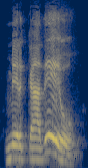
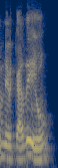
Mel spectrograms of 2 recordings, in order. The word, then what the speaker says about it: mercadeo: Mercadeo, ¿no? Yo puedo dividir esta palabra mercadeo, mercadeo, ¿no? Entonces, el mayor impulso de voz se encuentra precisamente en la última sílaba, deo.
